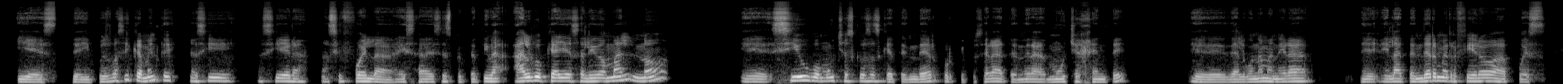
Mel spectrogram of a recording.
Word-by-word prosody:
y 120 -1 +1
este, 115 +1 -3
y, 110 - -3
pues, 125 +3 -3
básicamente, 180 +1 +1
así 150 +1 -1 0.2
así 140 +1 -3
era, 135 -2 -1
así 125 +2 -3
fue 145 0 +2
la 115 -4 0
esa 125 +1 -3
esa 120 +2 -4
expectativa. 130 +2 -2
¿Algo 165 +5 +6
que 170 - +3
haya 155 0 +3
salido 150 0 +2
mal?, 180 +3 +3
no. 205 - +1 0.7
Eh, 130 -4 -3
sí 180 - +5
hubo 180 -3 +7
muchas 155 -1 -1
cosas 150 -1 -2
que 140 - -2
atender, 120 +6 -2
porque, 140 -1 -9
pues, 115 - -20
era 135 +1 0
atender 125 -1 -3
a 120 -1 -2
mucha 125 +2 -2
gente, 120 0 -3 0.6
eh, 115 -3 -1
de 120 - -1
alguna 125 +4 0
manera, 140 +1 0 0.4
el 130 +1 -3
atender, 135 +5 +2
me 170 -1 +5
refiero 150 +1 +1
a, 130 -2 -2
pues, 115 -1 -7
140 Hz, 170 wpm, -20 LUFS, 125-155 Hz, 0.7 s, hubo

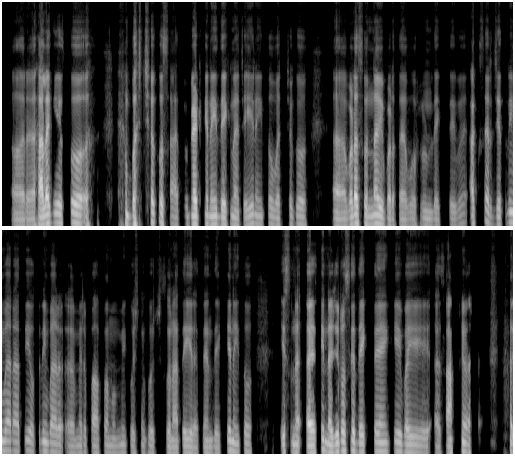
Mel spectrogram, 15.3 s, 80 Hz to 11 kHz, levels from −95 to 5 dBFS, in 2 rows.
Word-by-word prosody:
और 95 0 -3 0.2
हालाँकि 125 +5 +8
उसको 130 0 0
बच्चों - - +2
को - - +1
साथ - - -6
में 115 - -12
बैठके 120 +1 +5
नहीं 115 0 +3
देखना 105 0 +1
चाहिए, 105 +5 -3
नहीं 120 -2 -5
तो 115 -2 -5
बच्चों 105 +3 -8
को 115 0 -4 0.5
अ, 95 -1 0
बड़ा 115 +5 +7
सुनना 125 0 +2
भी 115 - +5
पड़ता 95 -1 -4
है 95 - -3
वो 95 0 -8
फ़िल्म 100 0 -8
देखते 95 +1 -11
हुए। 115 +8 -12
अक्सर 120 - -3
जितनी 115 +6 -2
बार 140 -1 -1
आती 135 +2 -5
है, 140 - -2
उतनी 135 +2 -4
बार 125 -2 -2
अ, 105 -2 -7
मेरे 105 +2 -8
पापा-मम्मी 105 +1 -7
कुछ 105 -2 -12
न 110 - -10
कुछ 105 -1 -9
सुनाते 100 0 -3
ही 100 - +1
रहते 95 +1 -6
हैं 95 - -5
देख 95 -1 -8
के 145 - +2
नहीं 120 -3 0
तो 120 -1 -5 0.4
इस 115 +1 -3
न 115 0 +2
ऐसी 105 +7 +7
नज़रों 125 +3 +4
से 135 +1 +1
देखते 125 +1 0
हैं 130 0 0
कि 130 0 -1
भई 115 -3 -1
अ, - - -5
सामने - - -1
वाला - - -8
115 Hz, 225 wpm, -24 LUFS, 105-125 Hz, 0.5 s, हालाँकि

